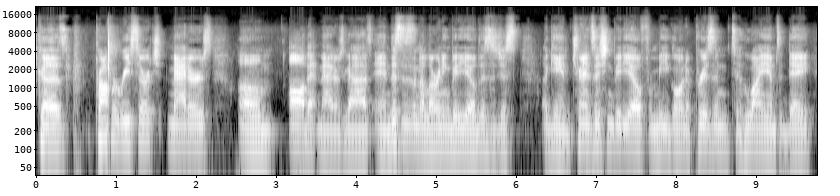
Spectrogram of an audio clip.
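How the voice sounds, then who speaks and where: A man's voice: medium pitch, fairly even intonation, normal speed. A young man in a rambling, reflective personal monologue to camera, full of ums and repeated phrases. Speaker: vlogger.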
